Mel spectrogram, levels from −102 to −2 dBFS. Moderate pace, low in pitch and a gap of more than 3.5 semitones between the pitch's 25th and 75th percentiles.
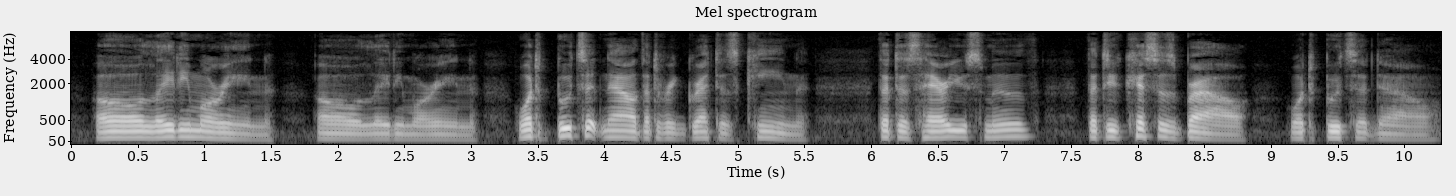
Yes: average, 165 wpm; low, 115 Hz; average, 4.6 semitones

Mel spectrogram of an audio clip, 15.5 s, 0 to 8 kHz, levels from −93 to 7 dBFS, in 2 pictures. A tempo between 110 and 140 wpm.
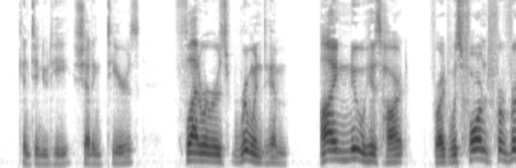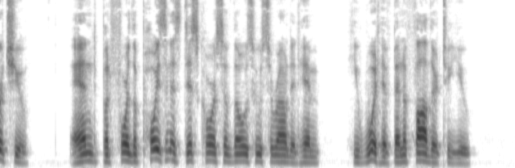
Yes: slow, 135 wpm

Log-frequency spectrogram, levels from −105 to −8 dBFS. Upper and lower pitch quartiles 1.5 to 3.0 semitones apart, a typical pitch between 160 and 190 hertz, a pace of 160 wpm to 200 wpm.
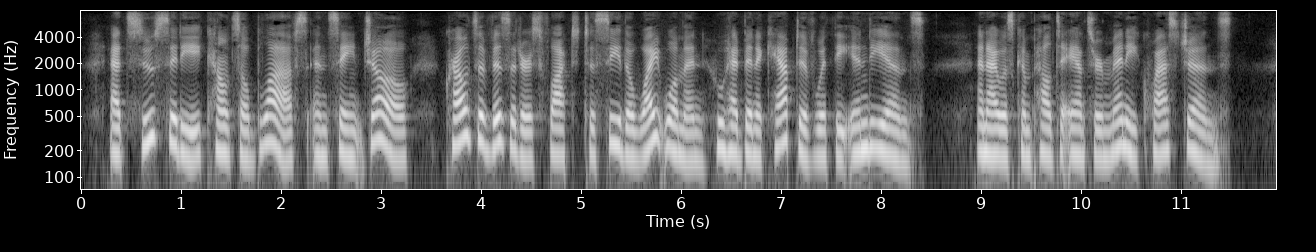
No: average, 3.9 semitones; medium, 185 Hz; average, 165 wpm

